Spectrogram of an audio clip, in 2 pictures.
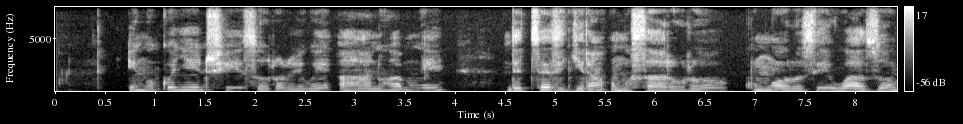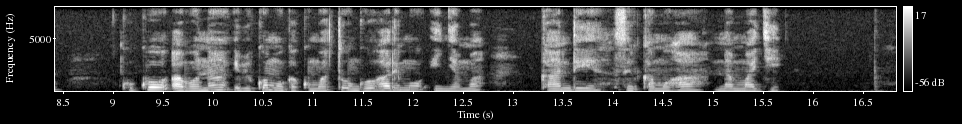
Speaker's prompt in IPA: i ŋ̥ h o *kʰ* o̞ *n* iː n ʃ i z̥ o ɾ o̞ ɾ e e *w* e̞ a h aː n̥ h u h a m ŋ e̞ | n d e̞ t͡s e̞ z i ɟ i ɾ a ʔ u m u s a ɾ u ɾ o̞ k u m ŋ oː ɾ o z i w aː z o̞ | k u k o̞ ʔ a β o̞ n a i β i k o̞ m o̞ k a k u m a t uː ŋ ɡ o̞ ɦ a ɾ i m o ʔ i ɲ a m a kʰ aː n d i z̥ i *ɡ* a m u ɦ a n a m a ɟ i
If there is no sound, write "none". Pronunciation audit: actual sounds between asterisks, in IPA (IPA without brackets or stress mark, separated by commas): k, ɲ, w, k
